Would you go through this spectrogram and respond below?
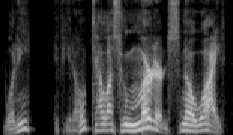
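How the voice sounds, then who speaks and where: An actor playing a gruff, hot-tempered werewolf detective in a video game, a middle-aged man with a gravelly, husky, blunt, intimidating delivery. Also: medium pitch, sing-song, normal speed, sharp tone, no room sound, clean studio sound, heavily acted. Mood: stern, pressing. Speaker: interrogating lawman.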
